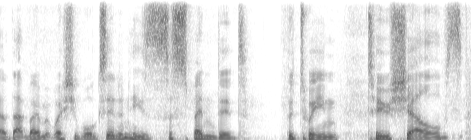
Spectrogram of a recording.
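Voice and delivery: ordinary delivery

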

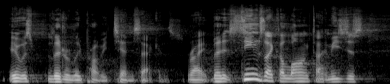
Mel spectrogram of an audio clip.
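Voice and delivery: ordinary talk

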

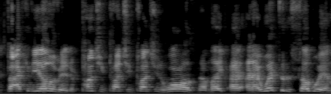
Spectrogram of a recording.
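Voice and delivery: ordinary talk

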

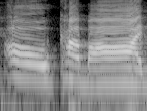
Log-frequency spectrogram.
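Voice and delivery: loud, slow whiny protest; exasperated protest. Real, not acted. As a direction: complain loudly and drawn out. Protesting co-host's objection.

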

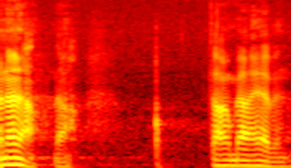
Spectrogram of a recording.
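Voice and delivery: ordinary talk, nothing marked

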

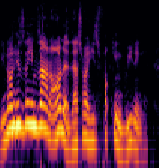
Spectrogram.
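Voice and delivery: high and loud, explaining to Colleen; exasperated quote. Retold or imitated. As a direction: fire it off, worked up. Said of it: "telling Colleen".

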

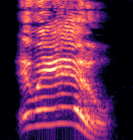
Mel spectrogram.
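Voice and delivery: high, loud shout; yelled question. Acted. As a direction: yell it out at the newcomer. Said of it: "one just yells out".

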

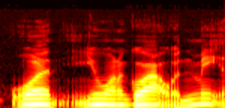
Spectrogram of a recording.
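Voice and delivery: put-on high, quick New York baby voice; a breathy-free high New Yorker, quick and girlish; New York accent. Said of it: "She kinda talked like this".

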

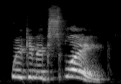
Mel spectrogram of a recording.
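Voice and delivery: high loud frightened plea; fearful plea. A narrator's reading. Larger thief pleading with the gunmen, frightened. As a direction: scramble to explain in fear. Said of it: "his voice quivering with fear".

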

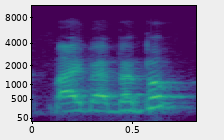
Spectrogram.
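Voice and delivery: loud, high brushing-off; mock dismissal. Rich brother throwing his humble brother out, loud mock brush-off. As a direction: shoo him out with a bang.

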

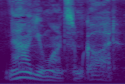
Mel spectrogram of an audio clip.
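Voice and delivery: low, very soft sarcastic aside; hushed scorn. Acted. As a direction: let the reproach drop almost under the breath. Prophet's scornful aside, acted.

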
